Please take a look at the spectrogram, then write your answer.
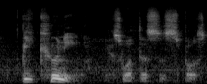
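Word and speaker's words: Bhikkhuni: But you can actually tell how it's supposed to be pronounced because there's Japanese underneath it. There's kana anyway, which is has set syllables. So it's Bikuni is what this is supposed to be.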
